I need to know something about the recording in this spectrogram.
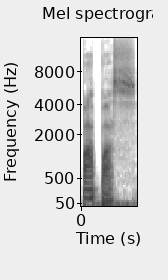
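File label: potatoes, Spanish, male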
